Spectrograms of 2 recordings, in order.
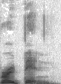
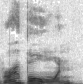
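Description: First: The final syllable is reduced, like in Melbourne. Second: The final syllable is pronounced fully, like born.

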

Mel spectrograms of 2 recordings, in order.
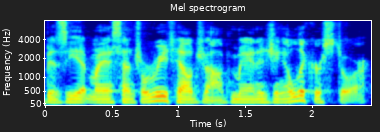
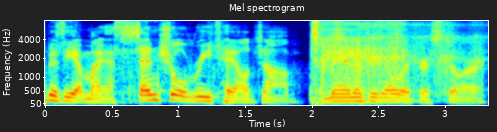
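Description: First: It is read in a plain, ordinary tone. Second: It is read in a solemn, dramatic tone.

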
